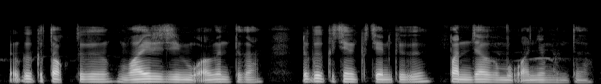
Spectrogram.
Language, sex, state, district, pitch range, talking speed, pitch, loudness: Wancho, male, Arunachal Pradesh, Longding, 110-125 Hz, 180 wpm, 115 Hz, -19 LUFS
